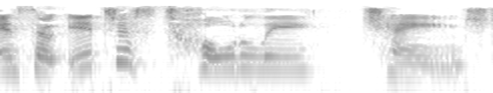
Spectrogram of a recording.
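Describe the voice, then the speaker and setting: A woman with a Louisiana accent talks with lively intonation. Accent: Southern US (Louisiana). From Louisiana, US South. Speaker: women's ministry leader, pastor's wife. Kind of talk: conference workshop talk. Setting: stage with audience.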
